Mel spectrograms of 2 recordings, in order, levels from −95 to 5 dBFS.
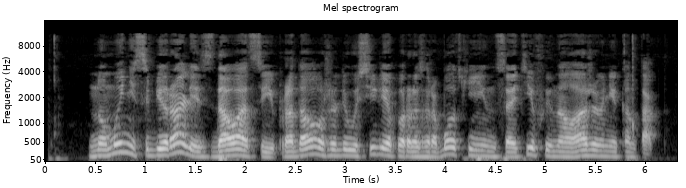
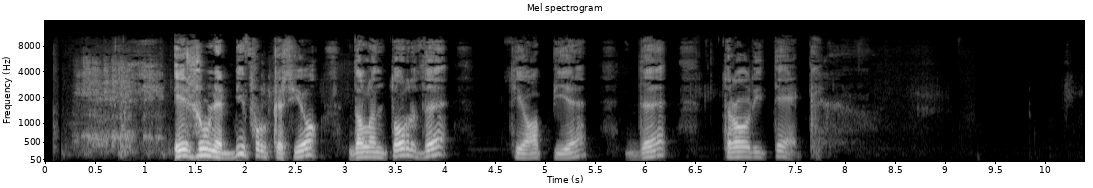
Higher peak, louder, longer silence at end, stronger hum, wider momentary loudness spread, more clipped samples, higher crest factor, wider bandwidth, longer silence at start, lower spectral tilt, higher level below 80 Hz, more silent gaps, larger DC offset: about the same, -4 dBFS vs -2 dBFS; about the same, -23 LUFS vs -22 LUFS; second, 0.25 s vs 2.7 s; neither; second, 10 LU vs 19 LU; neither; about the same, 18 dB vs 22 dB; about the same, 11.5 kHz vs 10.5 kHz; second, 0.1 s vs 0.3 s; about the same, -6 dB/octave vs -5 dB/octave; first, -46 dBFS vs -66 dBFS; neither; neither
